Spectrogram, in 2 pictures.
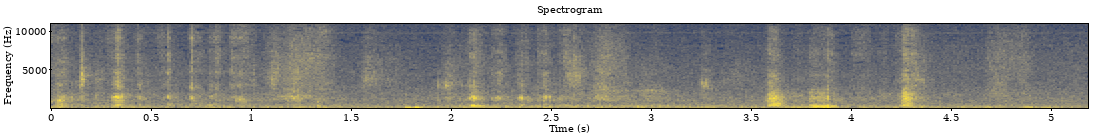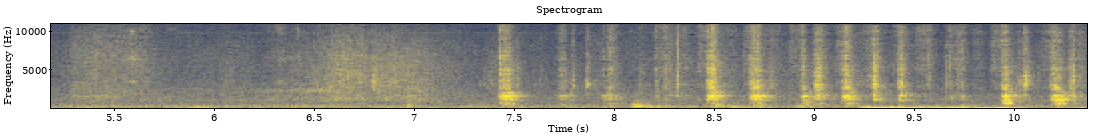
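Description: A wooden stylus scratches a flat black-coated scratch-art card, first at the top and then at the lower right. Quiet, brief, bright scratchy strokes come in an irregular rhythm over a low background hush, growing louder and denser toward the end.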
